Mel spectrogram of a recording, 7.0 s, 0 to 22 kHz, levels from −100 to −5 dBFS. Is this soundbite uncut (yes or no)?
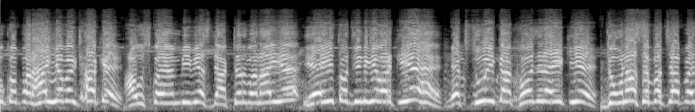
no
